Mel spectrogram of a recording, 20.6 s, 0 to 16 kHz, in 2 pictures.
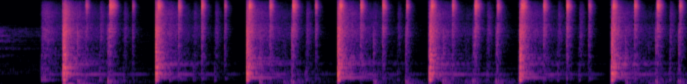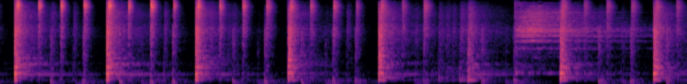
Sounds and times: Cymbal: 0.0 - 20.6
Drum: 0.0 - 20.6
Drum kit: 0.0 - 20.6.

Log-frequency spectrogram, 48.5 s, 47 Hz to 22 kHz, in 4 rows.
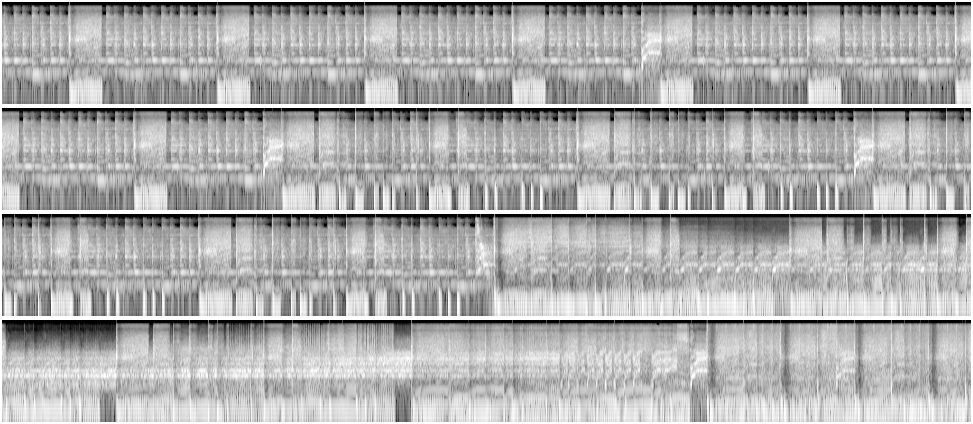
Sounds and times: Music: 0.0 - 48.4.

